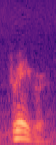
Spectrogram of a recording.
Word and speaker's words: Drager: And I've been saying your name wrong. It's Drager. That's right.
